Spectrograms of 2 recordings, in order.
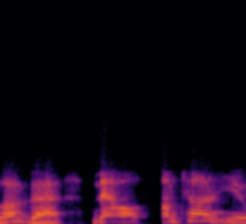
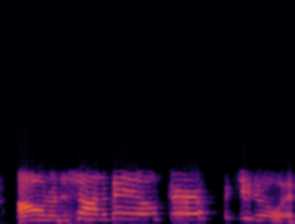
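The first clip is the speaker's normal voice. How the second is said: put-on grandma voice, much higher pitch; 11 semitones higher than usual. Host introduces a guest on the show, imitating her grandma's voice. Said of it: "say it like her grandma mama say it".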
